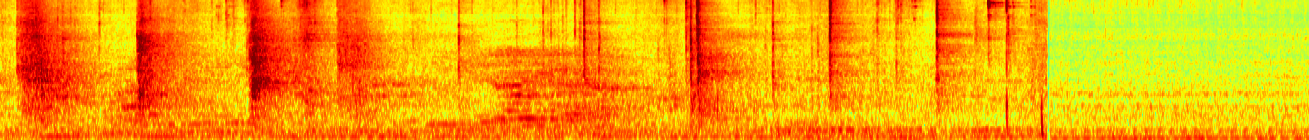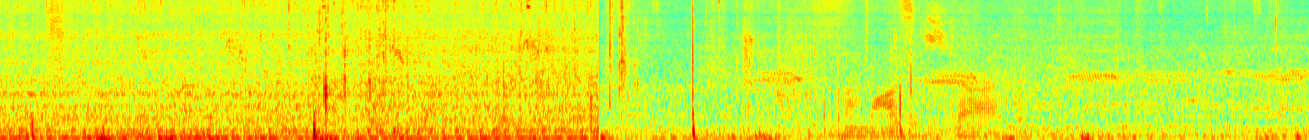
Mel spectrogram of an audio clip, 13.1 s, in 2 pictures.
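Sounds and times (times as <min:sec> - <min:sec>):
sharp clicks and knocks: 0:00.0 - 0:05.3
motorcycle engine idling: 0:02.0 - 0:10.5.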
